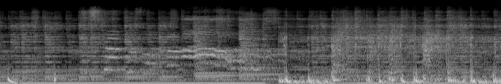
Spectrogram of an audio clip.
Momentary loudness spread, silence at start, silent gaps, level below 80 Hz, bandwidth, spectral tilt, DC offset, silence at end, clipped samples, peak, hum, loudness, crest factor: 5 LU; 0 s; none; -30 dBFS; 16.5 kHz; -4 dB/octave; 0.8%; 0 s; under 0.1%; -6 dBFS; none; -22 LUFS; 16 dB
